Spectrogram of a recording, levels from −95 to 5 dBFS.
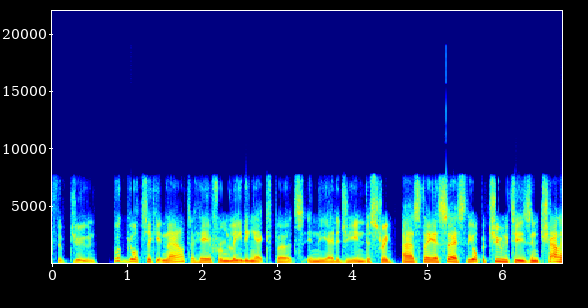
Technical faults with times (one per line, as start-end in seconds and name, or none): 0.26-2.28 automatic gain rising
5.25 dropped samples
